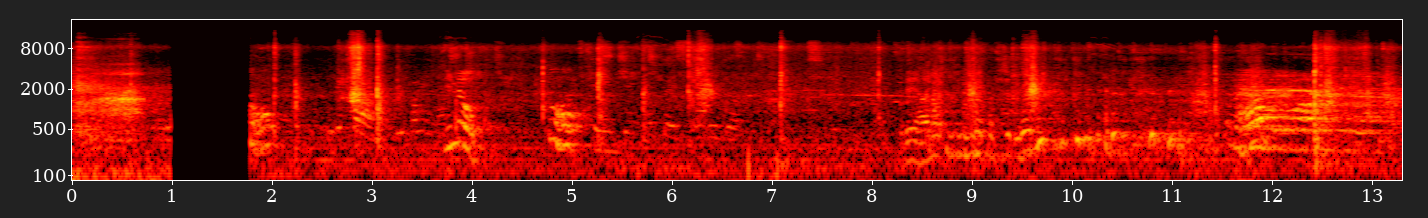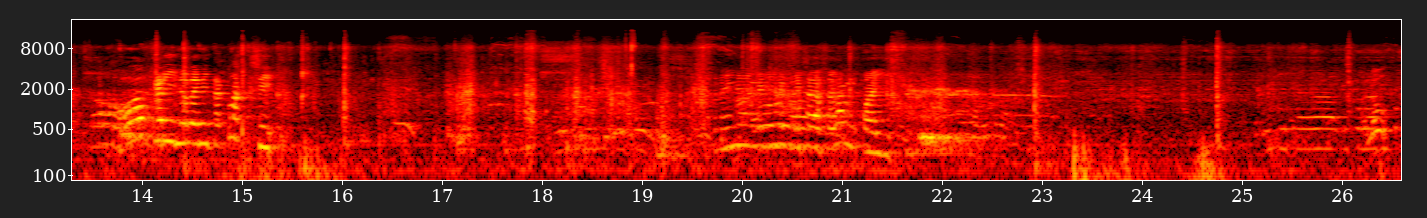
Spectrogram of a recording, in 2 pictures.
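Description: Trowels scrape wet plaster against a wall.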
